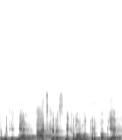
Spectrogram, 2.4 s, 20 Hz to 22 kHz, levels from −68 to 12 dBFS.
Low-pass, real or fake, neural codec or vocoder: 9.9 kHz; real; none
